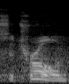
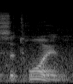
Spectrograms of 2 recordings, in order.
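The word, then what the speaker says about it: Citroën: to pronounce that is Citrone but really the correct way it's a French car so the correct way to pronounce it is Sat wine so well that's all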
